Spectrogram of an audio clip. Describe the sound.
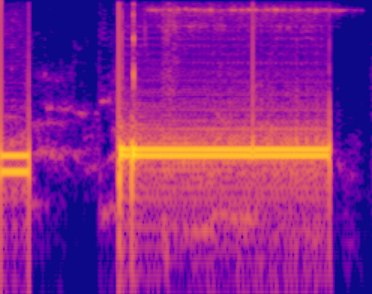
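Telephone call-transfer tone on a bank call, as a loan call is handed to a quality team: a brief steady tone, a second of silence, a click, then a long level tone of about two seconds that stops abruptly.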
